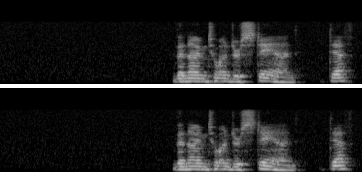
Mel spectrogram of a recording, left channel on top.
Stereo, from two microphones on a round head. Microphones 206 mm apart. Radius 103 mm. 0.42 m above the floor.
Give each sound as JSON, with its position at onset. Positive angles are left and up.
{"t": 1.7, "sound": "a man speaking", "side_deg": 0, "distance_m": 1.1}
